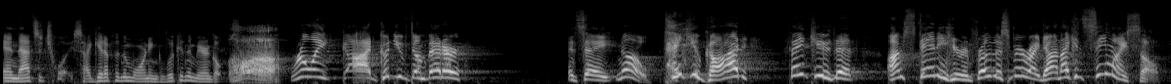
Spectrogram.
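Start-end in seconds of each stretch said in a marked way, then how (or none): 2.3-4.6 groan, then higher, louder exasperated protest; mock dismay at your own reflection; disgusted complaint. Preacher playing himself complaining to God at the mirror, exasperated. 6.2-11.6 high, loud, insistent thanks; hammed-up grateful exclamation to God; emphatic gratitude. Preacher answering his own mirror complaint, emphatically thankful.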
